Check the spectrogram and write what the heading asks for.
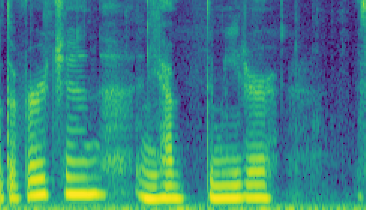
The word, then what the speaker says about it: Demeter: you have virgo the virgin and you have demeter is how you say it as the goddess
